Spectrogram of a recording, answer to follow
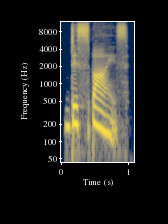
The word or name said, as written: despise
